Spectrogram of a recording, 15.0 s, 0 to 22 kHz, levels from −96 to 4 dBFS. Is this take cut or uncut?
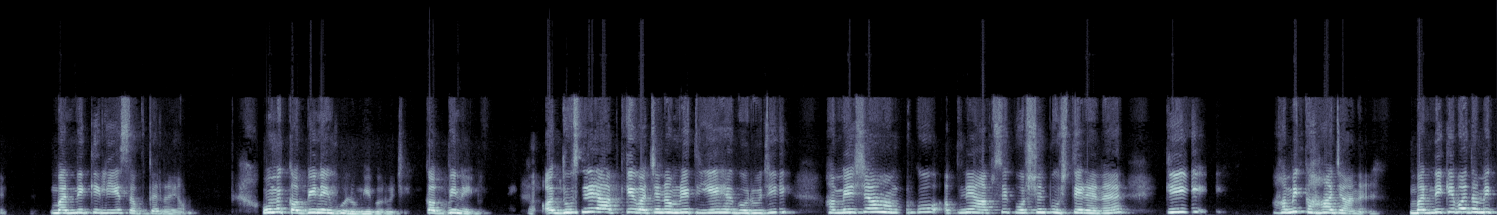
uncut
